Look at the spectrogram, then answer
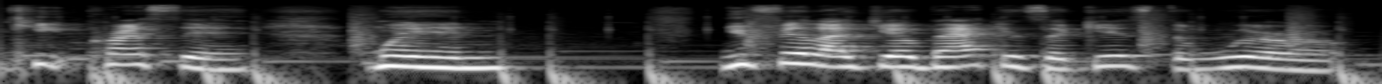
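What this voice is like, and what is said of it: New York accent slipping out. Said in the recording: “My New York accent came out.”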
